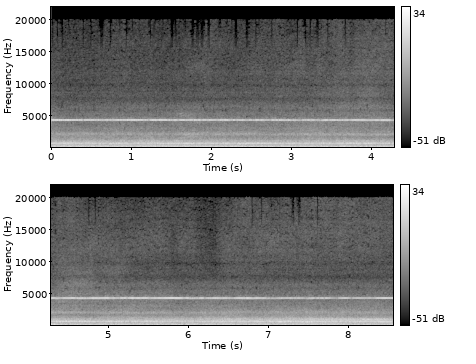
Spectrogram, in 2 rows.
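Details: SMRT KSF A metro train C151A 563/564, Changi Airport to Expo, in tunnel: loud steady high-pitched wheel squeal over rumbling rail noise, a known issue on some KSF A trains, cause unknown.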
